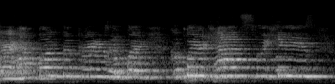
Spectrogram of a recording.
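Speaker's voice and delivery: high, singsong teacher voice; mock cheery teacher. Teacher sending fifth graders out to play, high and chirpy.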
